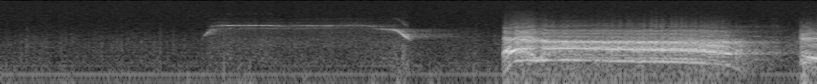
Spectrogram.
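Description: A man making comic vocal sound effects: a thin, high whistle-like tone held for about a second and a half, then after a short gap a loud sustained cry for about two seconds that sags in pitch as it dies away.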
